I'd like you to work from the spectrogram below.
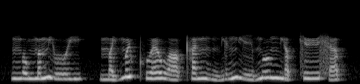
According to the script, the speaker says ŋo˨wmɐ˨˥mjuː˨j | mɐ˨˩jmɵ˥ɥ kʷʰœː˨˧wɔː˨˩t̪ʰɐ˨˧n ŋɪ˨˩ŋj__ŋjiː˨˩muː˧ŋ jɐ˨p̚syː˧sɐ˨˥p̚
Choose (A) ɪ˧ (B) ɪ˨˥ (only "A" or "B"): B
